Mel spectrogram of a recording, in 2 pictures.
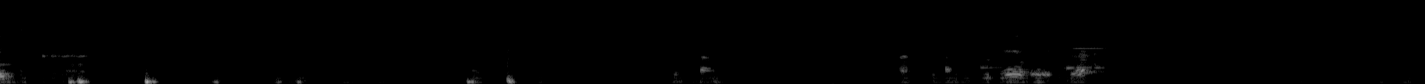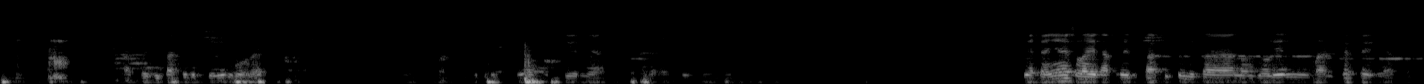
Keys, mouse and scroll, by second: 1.4 m, 1.6 click, 2.7 ctrl+t, 3.7 alt+shift+click, 5.0 Return, 5.4 click, 7.1 v, 7.4 click, 13.2 right click, 13.7 click, 14.2 Right, 15.3 right click, 15.7 click, 16.5 ctrl+t, 17.4 alt+shift+click, 19.4 Return, 27.0 click, 27.8 scroll up 1.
